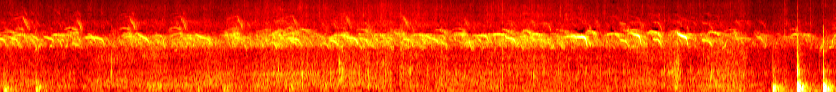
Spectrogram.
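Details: A flock of young chicks on a farm cheeps continuously in shrill, upward-flicking notes; near the end a few sharp, louder knocks or bumps cut in.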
